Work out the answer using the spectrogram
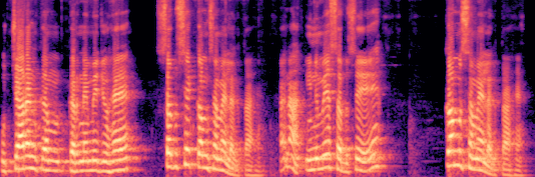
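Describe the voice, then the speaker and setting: Male exam-coaching teacher, high voice, repetitive question-and-answer drilling, steady classroom delivery. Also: slow pace. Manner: repetitive, asks questions and answers them himself, often checks with "theek hai na". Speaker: Hindi grammar teacher. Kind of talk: exam-prep classroom lesson.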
